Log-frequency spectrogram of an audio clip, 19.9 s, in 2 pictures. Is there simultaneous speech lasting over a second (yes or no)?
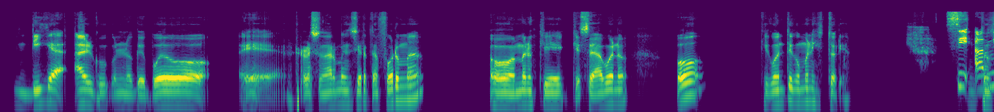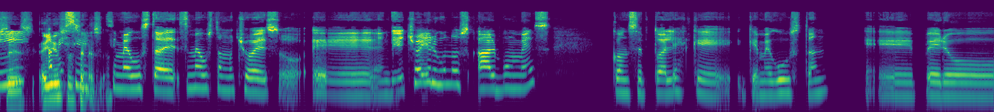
yes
